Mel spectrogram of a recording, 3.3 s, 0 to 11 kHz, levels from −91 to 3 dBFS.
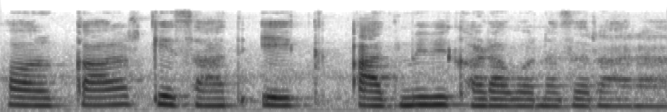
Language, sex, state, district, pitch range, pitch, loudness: Hindi, female, Chandigarh, Chandigarh, 200-230 Hz, 215 Hz, -18 LUFS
